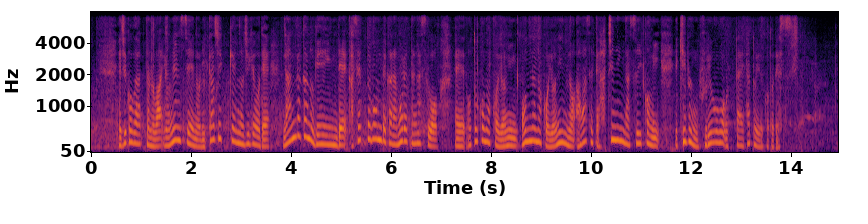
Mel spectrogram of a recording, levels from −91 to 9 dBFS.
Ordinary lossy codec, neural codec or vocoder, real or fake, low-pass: none; codec, 16 kHz, 4 kbps, FreqCodec, smaller model; fake; 7.2 kHz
